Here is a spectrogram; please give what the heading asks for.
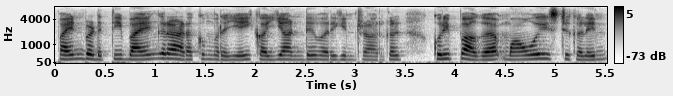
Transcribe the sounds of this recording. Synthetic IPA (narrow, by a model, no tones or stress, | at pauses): pɐjɐnpɐɽɯt̪ːibɐjɐŋɡɪɾɐːɽɐkːɯmɯrɐjɐɪkɐjːaːɳɖɯʋɐɾɯɣɪndraːɾɣɐɭ | kʊrɪpːaːɣɐmaːʋoːjɪsʈɯɣɐɭɪn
